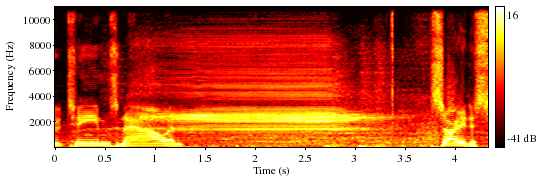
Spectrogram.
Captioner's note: buzzer sounding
